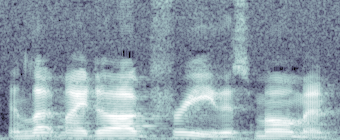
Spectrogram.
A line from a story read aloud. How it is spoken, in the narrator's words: she exclaimed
